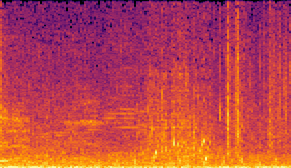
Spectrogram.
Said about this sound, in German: Also, ja, das ist äh, Wasser.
